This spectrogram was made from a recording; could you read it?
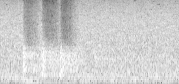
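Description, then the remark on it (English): Three heavy, booming thuds in quick succession as a man bangs on a wall at the back, followed by a low rumbling hush with no one speaking. “could you just bang on the wall back there?”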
